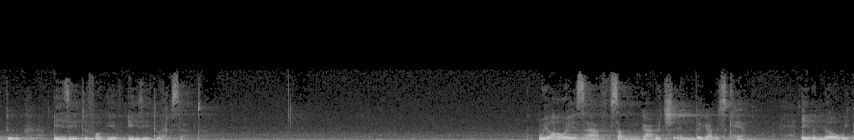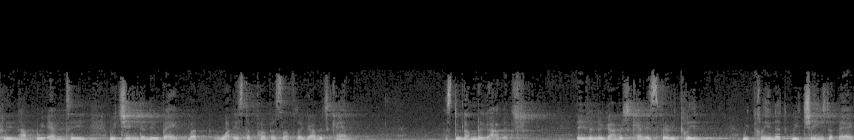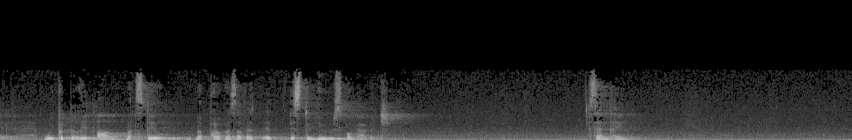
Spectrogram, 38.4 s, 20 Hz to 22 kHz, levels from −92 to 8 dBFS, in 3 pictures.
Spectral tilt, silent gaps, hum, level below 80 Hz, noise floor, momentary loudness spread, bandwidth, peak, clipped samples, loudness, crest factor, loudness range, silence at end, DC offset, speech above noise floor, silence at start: -6 dB/octave; none; none; -56 dBFS; -45 dBFS; 23 LU; 11.5 kHz; -8 dBFS; under 0.1%; -24 LUFS; 18 dB; 17 LU; 0 s; under 0.1%; 22 dB; 0 s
